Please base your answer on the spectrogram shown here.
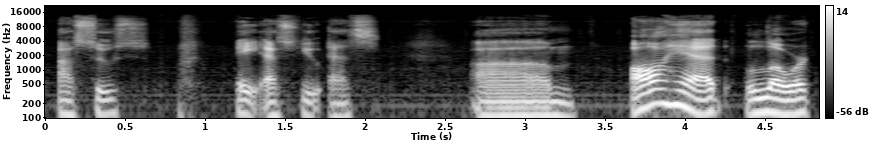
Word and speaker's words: Asus: machines and sony toshiba azus probably pronounced that wrong asus a-s-u-s um all had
